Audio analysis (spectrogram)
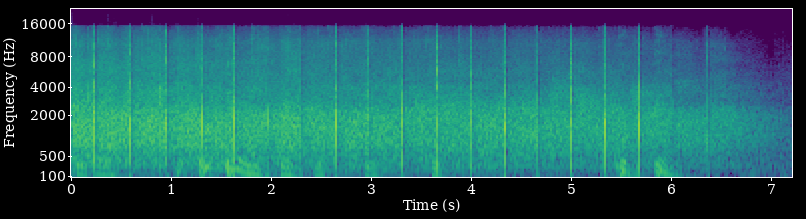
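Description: Audience applause for student musicians at a distinguished alumni honors ceremony, a steady dense wash of clapping with some sharp individual claps standing out, some faint voices underneath, and the applause fading at the end.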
